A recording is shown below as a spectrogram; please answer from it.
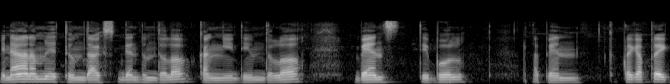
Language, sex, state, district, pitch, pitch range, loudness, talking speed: Karbi, male, Assam, Karbi Anglong, 110 Hz, 105-115 Hz, -21 LUFS, 125 wpm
